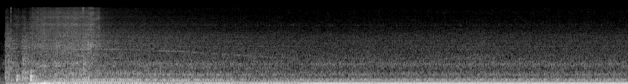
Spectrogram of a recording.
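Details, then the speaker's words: Samand with hunting idle, stalling while driving and hard starting, after replacing the idle air control valve: short crank, starts at about 1,500 rpm dropping to 1,000, then steady low idle without hunting or dying; normal idle. "как ни странно регулятор за 319 рублей работает но значит регулятор установлен машина с ним завелась нормально"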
